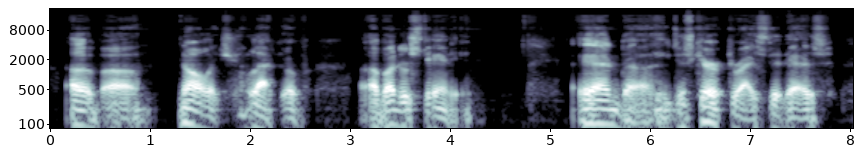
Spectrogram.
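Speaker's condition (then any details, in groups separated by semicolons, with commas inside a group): Parkinson's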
